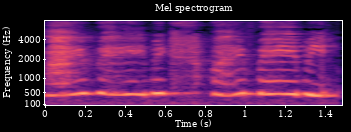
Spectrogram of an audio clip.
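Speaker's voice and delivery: very high mock whimper; anguished high-pitched cry; imitated distressed wail. Pregnant woman squatting by her car, imitated distress.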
